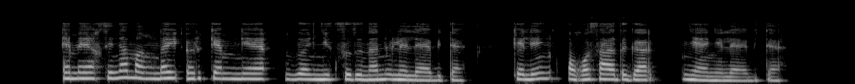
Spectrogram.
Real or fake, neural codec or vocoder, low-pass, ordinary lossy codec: fake; codec, 16 kHz, 8 kbps, FreqCodec, larger model; 7.2 kHz; Opus, 32 kbps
